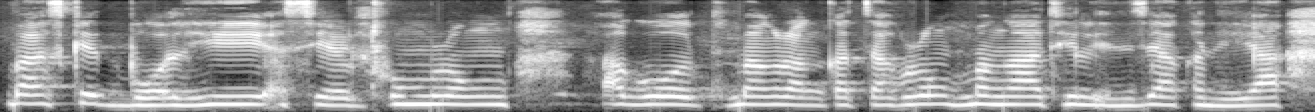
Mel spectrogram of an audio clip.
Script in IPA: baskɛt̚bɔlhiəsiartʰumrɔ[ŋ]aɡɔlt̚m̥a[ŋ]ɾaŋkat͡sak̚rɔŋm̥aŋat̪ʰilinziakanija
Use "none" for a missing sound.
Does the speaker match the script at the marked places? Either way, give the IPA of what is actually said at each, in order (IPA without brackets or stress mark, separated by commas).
ŋ, ŋ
